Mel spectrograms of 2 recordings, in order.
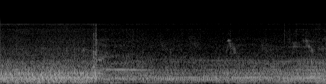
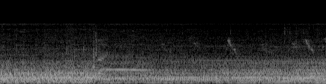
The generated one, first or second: first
